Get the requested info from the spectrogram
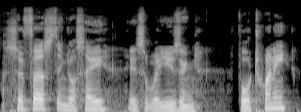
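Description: Upbeat man walking through a software tutorial. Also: mid-range voice, moderate pace. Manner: upbeat, chatty, with playful little cheers. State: slightly hoarse from a coming cold. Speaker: game engine tutorial host. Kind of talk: screen-recorded software tutorial.

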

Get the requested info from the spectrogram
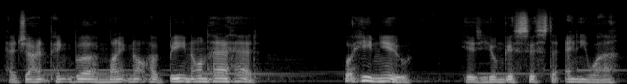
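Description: A man's voice: medium pitch, fairly even intonation, a little slow, a little mellow. A man reading scripted story narration as the narrator. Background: music.

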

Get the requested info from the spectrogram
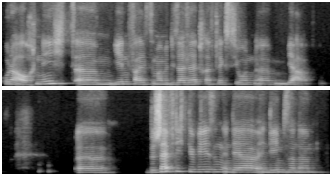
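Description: A woman's voice: medium pitch, level tone, slow pace, mellow. A young woman from Iran, a guest social entrepreneur introducing herself on a video call in a friendly way, with many fillers and restarts. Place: home room, indoors. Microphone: laptop mic on video call.

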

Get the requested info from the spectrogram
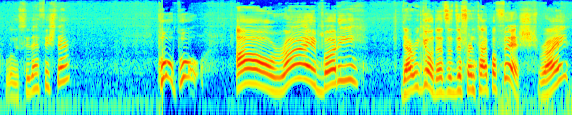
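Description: A man's voice: sits high, gravelly, warm tone. A man patiently coaching and quizzing a child while fishing outdoors by a creek, recorded on a head-mounted camera. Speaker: fishing vlogger. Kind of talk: casual teaching chat while fishing. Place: outdoors by a small creek in a park. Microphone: head-mounted action camera.

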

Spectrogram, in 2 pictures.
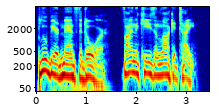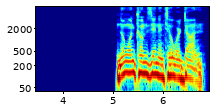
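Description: A man's voice: fairly low pitch, expressive, slow pace, darkish tone, no room sound, studio quality. A man voicing a stern, shrewd leader of a covert break-in in a comic dub, giving curt, authoritative orders. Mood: commanding.

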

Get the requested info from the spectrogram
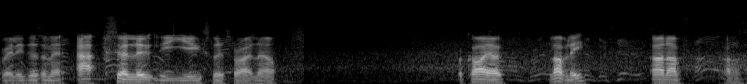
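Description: Casting: young man, nasal from a cold, lowish voice, gaming commentary with sudden excited shouts. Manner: excitable outbursts during play, muttering between. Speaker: gaming channel host. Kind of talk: casual gameplay commentary. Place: indoor room at home.

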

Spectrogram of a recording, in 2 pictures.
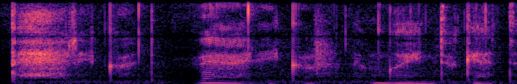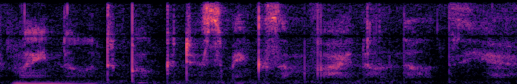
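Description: Softly whispering, gentle woman doctor, acted by a woman. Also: on the low side, little pitch movement, normal speed, lightly acted. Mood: gentle, reassuring. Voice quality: soft, breathy whisper. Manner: gentle, reassuring, slightly non-native English phrasing. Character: gentle, attentive woman doctor giving an ear exam. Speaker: ASMR performer. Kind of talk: ASMR medical exam roleplay, whispered. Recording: noisy close-up whisper recording.

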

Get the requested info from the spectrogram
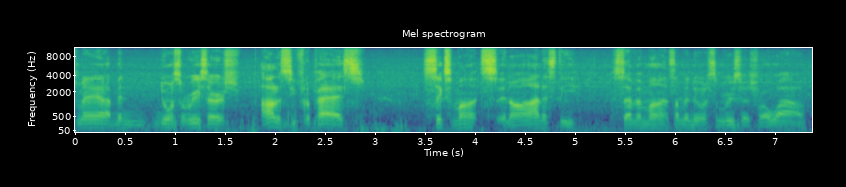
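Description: A man's voice: lowish voice, a bit bright, poor audio. A young man from Tennessee vlogging outdoors on a college campus, rambling loosely and swearing freely into a phone held at arm's length. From Knoxville, Tennessee. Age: young adult. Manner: loose, profane, rambling talk. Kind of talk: casual vlog rant. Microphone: phone camera held at arm's length. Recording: outdoor phone audio with clear background noise.

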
